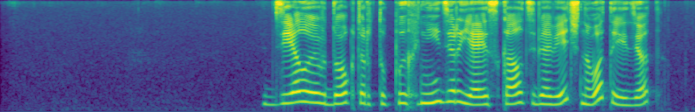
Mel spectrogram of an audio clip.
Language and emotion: Russian, neutral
